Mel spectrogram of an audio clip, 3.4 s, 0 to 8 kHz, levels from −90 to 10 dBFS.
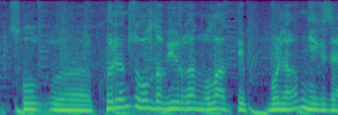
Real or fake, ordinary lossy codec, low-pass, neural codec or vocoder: real; none; none; none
